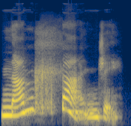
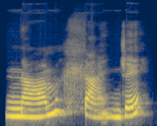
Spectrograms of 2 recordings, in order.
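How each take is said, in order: First: Namhlanje said slowly, each syllable clear; careful teacher pronunciation of Namhlanje; slow Zulu demo. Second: Namhlanje again with a rising end; a second careful take of Namhlanje; repeated Zulu demo. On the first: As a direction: model Namhlanje for a learner to copy. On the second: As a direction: model Namhlanje once more with a gentle rise. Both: Shown as a demonstration. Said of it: "here is how we say it".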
